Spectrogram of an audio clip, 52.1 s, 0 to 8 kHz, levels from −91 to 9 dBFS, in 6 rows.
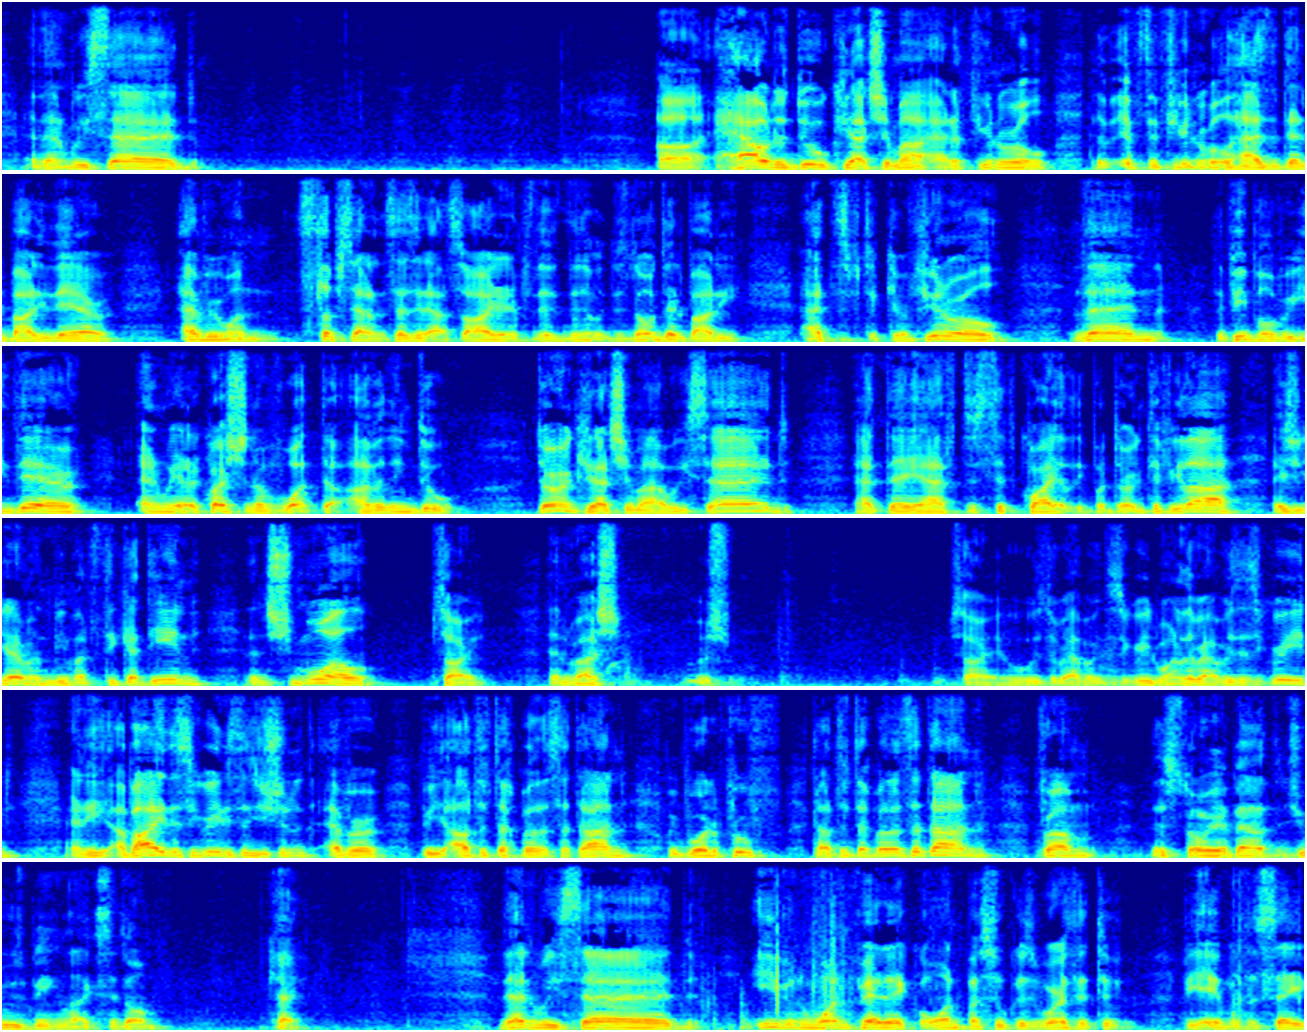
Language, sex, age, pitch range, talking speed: English, male, 50-69, 115-140 Hz, 160 wpm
